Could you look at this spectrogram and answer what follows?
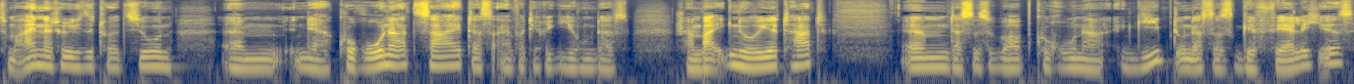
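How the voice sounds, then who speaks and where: In a very clean recording with a silent background, a man speaks at a moderate pace with medium pitch, fairly even intonation and a plain, everyday voice. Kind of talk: radio interview. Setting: studio.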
